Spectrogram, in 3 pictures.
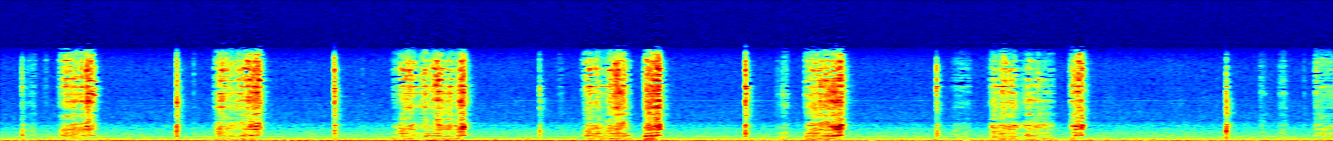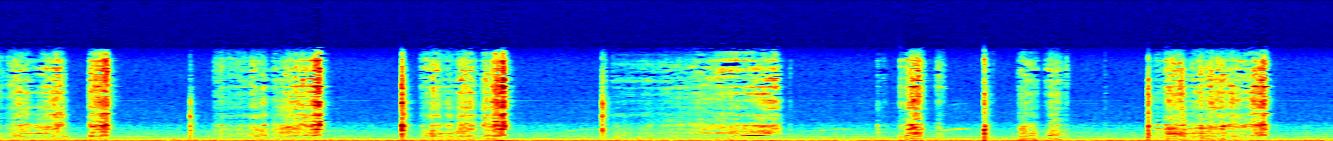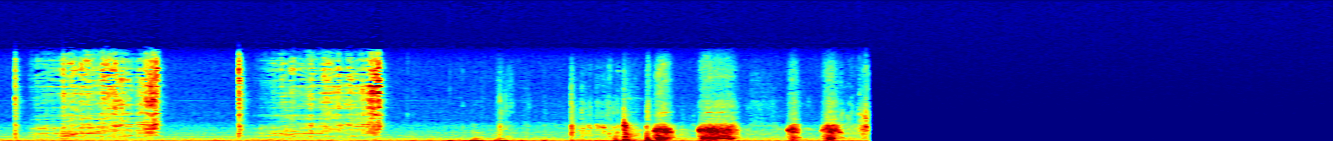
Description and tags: Make by rubbing two rusty hooks together that I found under me house.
